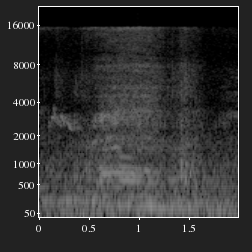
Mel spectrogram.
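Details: Male tortoise calling in the morning: a faint, drawn-out, harmonic groaning note lasting about a second, slightly wavering, over quiet background hiss.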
